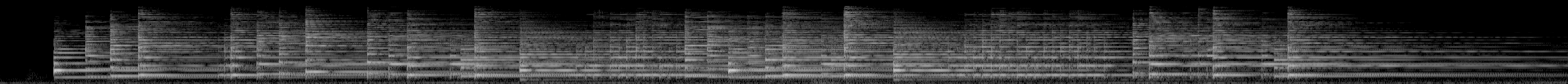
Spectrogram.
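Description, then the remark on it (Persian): Persian classical music in dastgah Shur, played on a bright, struck string instrument: dense ringing notes with a steady pulse, returning often to the central note Sol (G), with no voices. “حالا یک بار دوباره این بستر سوتی رو گوش کنید و من روی سل تاکید میکنم که بیشترین احساس رو درک بکنید”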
